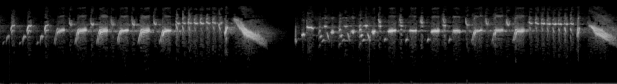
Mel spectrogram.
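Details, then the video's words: European goldfinch in 2015 delivering two long bursts of fast tinkling twitter, each closing with a trill and a strong downward-slurred buzzy note, separated by a brief pause. "Goldfinch song 2015/ Canto Jilguero Parva 2015"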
